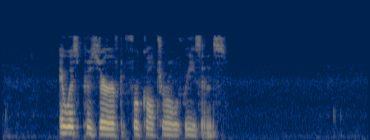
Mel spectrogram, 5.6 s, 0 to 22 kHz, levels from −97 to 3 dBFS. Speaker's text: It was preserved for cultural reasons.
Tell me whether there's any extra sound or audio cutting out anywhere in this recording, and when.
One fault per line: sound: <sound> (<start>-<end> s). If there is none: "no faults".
no faults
